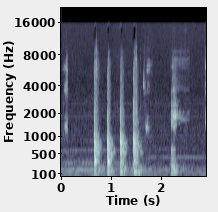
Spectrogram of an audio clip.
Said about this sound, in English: four swift knocks. and uh that really old... seems like the knock that most people would do.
